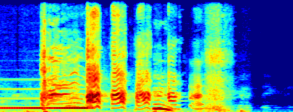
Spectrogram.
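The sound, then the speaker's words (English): A phone rings: a steady tone gives way to a quick run of bright, warbling ringtone notes that stop abruptly after a couple of seconds. “I gotta take this call.”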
